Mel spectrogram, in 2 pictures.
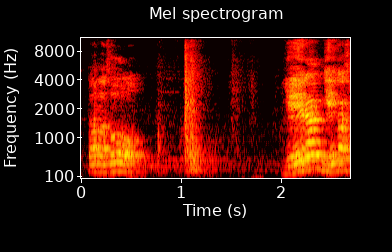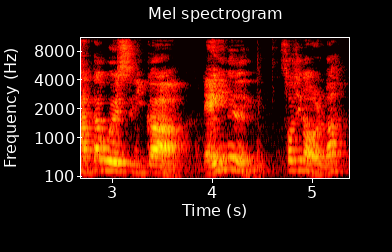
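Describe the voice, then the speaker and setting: Tutor teaching a small group, checks in with each student by name. Lively, up-and-down delivery, heard from across an echoey room. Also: medium pitch, takes it slowly. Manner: calls on students by name, explains step by step. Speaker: math tutor. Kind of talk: small-group math lesson. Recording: roomy sound from a distance.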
